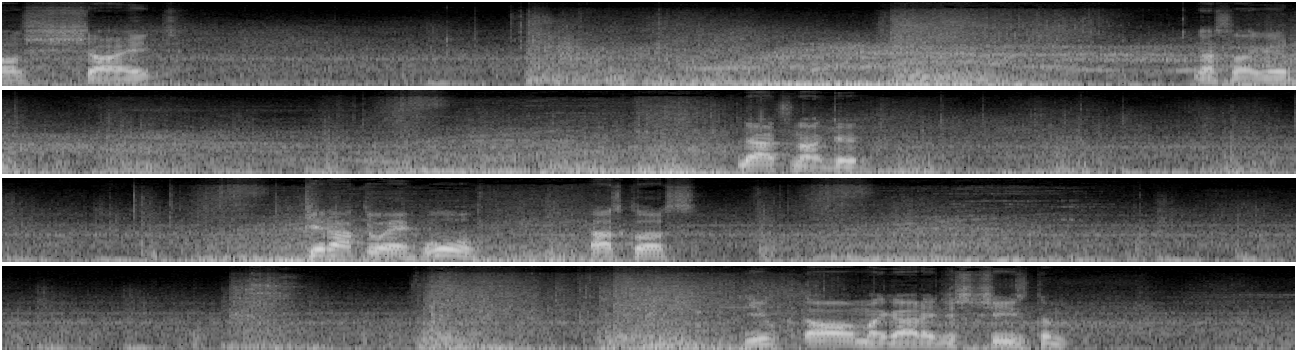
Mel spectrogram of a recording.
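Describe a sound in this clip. Blades slash and strike hard in a fight.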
